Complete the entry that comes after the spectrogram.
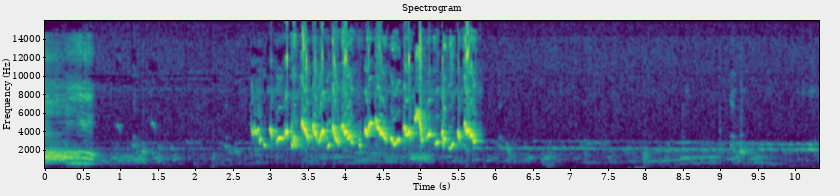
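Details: Lombok yellow white-eye (kecial kuning) tutor song for training other birds to sing: a three-second burst of rapid, high, twittering notes rising and falling, with faint thin whistles before and after.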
